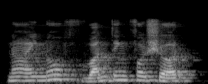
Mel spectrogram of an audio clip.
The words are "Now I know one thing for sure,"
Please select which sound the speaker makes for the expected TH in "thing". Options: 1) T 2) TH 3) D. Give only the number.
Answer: 1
